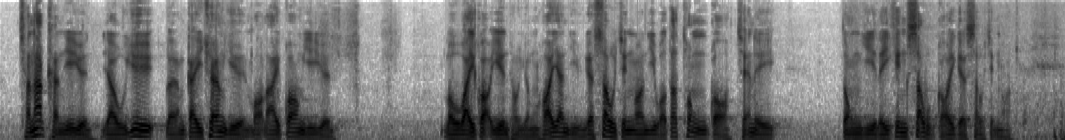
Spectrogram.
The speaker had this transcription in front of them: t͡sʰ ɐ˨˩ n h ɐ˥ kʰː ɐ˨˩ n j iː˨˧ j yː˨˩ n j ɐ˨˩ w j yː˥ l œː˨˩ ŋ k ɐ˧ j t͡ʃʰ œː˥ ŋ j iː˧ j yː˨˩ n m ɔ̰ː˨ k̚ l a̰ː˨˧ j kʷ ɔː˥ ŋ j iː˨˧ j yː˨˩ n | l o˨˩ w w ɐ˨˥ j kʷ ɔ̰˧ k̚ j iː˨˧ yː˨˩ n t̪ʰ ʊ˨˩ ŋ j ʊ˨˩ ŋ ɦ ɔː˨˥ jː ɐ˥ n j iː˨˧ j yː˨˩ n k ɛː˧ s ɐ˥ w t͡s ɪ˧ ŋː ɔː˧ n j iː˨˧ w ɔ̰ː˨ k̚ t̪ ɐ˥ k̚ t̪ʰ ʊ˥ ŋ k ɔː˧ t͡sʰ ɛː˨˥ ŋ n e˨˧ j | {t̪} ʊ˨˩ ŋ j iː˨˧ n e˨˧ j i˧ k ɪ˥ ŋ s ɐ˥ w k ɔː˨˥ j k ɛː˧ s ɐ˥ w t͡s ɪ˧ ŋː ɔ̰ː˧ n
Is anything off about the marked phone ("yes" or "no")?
no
